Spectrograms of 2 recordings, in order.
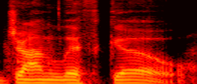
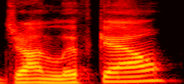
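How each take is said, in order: First: Lithgow ending in GO, like toe; correct pronunciation. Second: Lithgow ending in GOW, like cow; common pronunciation. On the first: Teaching co-host the proper name, Lithgow with an OH ending. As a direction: say Lithgow as LITH-go. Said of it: "actually supposed to pronounce it". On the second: Naming the actor the usual way, Lithgow rhyming with cow. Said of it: "You're supposed to pronounce it". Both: Shown as a demonstration.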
